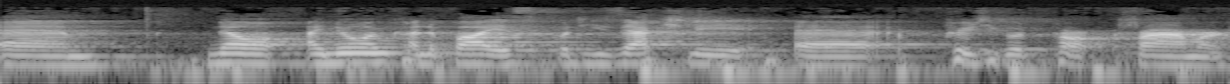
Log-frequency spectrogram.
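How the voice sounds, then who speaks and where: With an Irish accent, a woman talks at a fairly quick pace with lively intonation, amid noticeable background noise and audible room echo. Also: medium pitch for a woman. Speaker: farming journalist and author. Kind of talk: festival talk. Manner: fast; halting.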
